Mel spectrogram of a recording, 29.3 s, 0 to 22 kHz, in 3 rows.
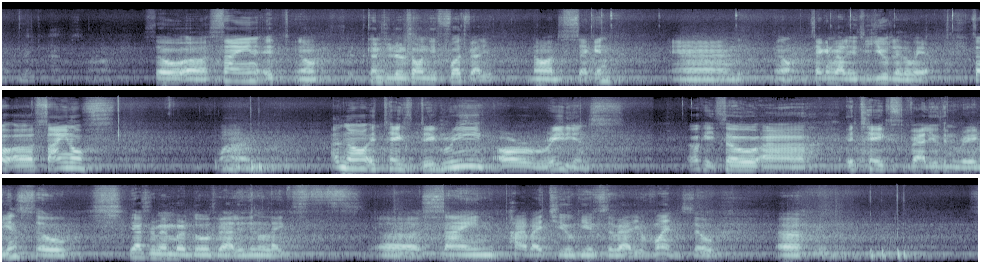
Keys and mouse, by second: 4.5-11.7 drag, 13.6-15.4 drag, 16.5-18.2 drag.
